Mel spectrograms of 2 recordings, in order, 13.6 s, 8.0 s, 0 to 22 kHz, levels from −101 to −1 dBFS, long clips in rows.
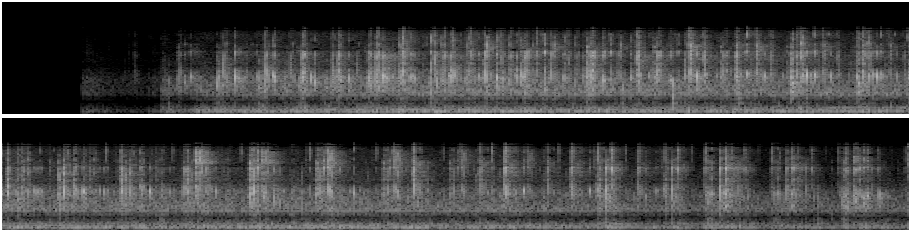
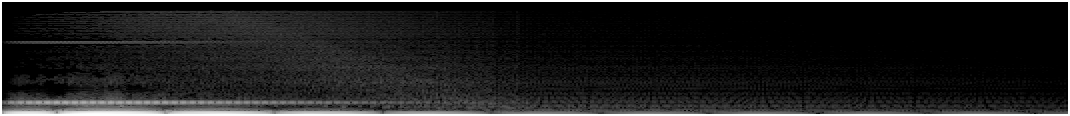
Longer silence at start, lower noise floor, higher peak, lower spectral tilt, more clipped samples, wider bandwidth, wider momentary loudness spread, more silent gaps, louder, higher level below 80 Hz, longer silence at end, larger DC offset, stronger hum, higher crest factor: first, 1.2 s vs 0 s; first, -72 dBFS vs -67 dBFS; second, -10 dBFS vs -2 dBFS; second, -1.5 dB/octave vs -9.5 dB/octave; neither; first, 9 kHz vs 0.5 kHz; second, 8 LU vs 21 LU; neither; second, -36 LUFS vs -18 LUFS; second, -64 dBFS vs -16 dBFS; second, 0 s vs 5.25 s; neither; neither; first, 28 dB vs 16 dB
